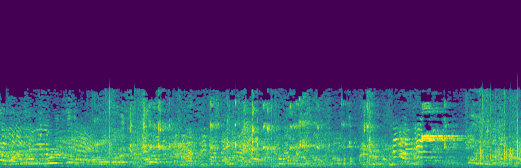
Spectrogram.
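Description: A basketball bouncing on a hardwood gym floor during live play, with crowd and player voices echoing in a large gym. Near the end comes a short high whistle blast: a referee stopping play, here for a foul.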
